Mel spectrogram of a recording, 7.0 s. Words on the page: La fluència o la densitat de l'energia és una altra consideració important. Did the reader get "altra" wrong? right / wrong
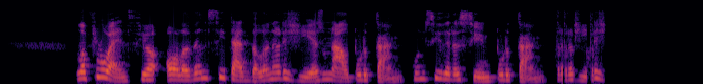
wrong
